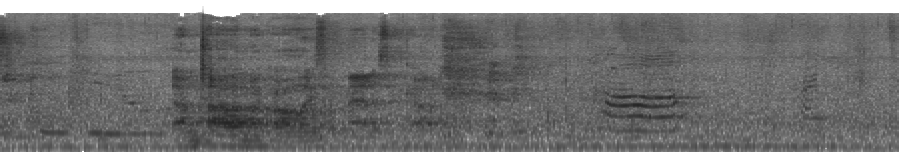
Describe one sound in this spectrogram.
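Another young man speaks calmly into a microphone over loudspeakers.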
